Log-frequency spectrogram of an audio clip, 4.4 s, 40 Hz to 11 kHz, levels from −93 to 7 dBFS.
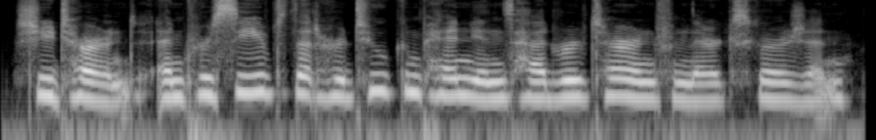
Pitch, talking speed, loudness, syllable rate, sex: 220 Hz, 180 wpm, -18 LUFS, 5.3 syllables/s, female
